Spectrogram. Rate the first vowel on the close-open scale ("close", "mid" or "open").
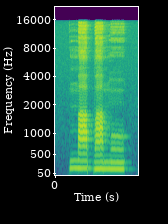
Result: open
